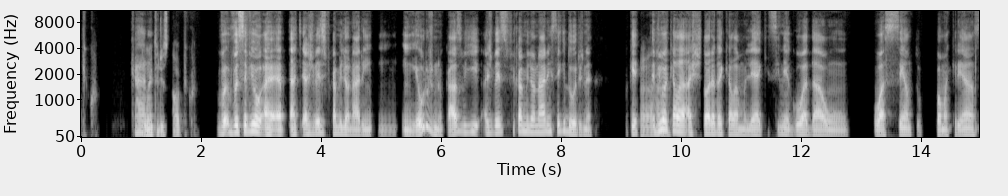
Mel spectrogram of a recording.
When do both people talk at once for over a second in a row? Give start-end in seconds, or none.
none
